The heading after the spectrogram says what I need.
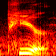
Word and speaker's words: pier: this is up here and the pronunciation is like ear and here this is the pier and you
